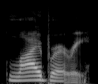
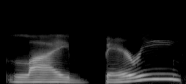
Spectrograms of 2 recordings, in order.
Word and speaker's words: library: Oh, is it not li-bary? Because I feel like I hear that everywhere, even from native speakers. You do hear it a lot, and that's actually the informal or sort of lazy pronunciation. The correct, careful way to say it is li-brar-y, two clear r sounds.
